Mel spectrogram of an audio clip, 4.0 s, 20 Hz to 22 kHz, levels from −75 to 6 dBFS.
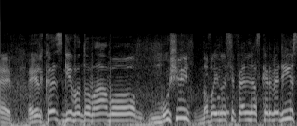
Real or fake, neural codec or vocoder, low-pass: real; none; 7.2 kHz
